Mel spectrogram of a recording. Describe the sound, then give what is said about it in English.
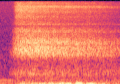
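A slow, deep breath drawn in through the nose during a guided relaxation exercise: a steady airy rush that starts abruptly and holds for about two seconds, alone without talk. “take a few slow, deep breaths, breathing in through the nose and out through the mouth,”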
